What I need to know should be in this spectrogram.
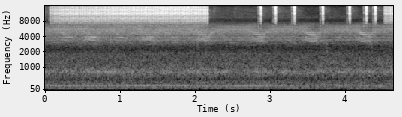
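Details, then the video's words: At approaching sunset, a black-legged meadow katydid (Orchelimum nigripes) perched on a pickerelweed leaf at a pond in the Houston Arboretum, Texas, stridulates: a long, high, hissing buzz, then a run of short ticks. "Katydid makes some noise"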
